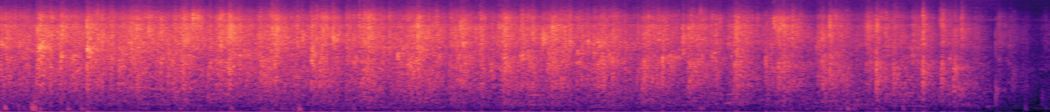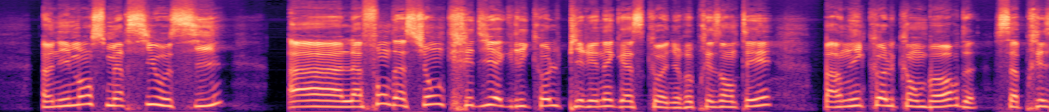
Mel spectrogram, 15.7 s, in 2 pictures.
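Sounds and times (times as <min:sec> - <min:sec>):
audience applause: 0:00.0 - 0:07.8
speech: 0:08.2 - 0:15.7.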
